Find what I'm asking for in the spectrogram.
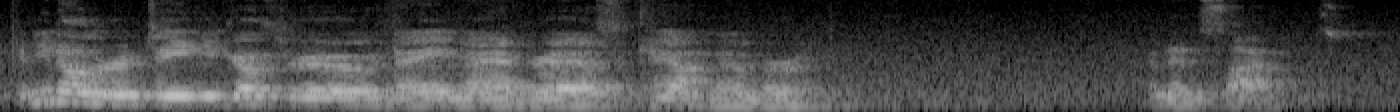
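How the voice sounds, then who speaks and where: Amid noticeable background noise and audible room echo, a man with a fairly high voice and ordinary pitch variation speaks at a fairly slow pace, with long, frequent pauses. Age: 80s+. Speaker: author. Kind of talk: panel talk.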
